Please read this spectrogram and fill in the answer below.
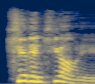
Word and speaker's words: Cirincione: Cirincione, if you want to pronounce it in Italian.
